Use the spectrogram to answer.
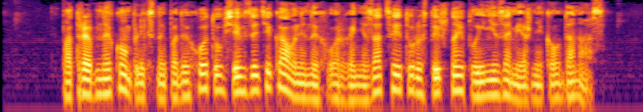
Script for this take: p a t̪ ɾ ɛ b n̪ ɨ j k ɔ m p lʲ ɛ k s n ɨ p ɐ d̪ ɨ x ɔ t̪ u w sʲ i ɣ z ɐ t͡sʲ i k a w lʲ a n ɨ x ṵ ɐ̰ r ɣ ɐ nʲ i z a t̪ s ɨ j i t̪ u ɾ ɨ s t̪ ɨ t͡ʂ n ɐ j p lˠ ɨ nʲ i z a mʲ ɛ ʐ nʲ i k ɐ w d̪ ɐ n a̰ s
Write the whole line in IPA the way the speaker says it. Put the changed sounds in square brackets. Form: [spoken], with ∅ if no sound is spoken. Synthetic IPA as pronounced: p a t̪ ɾ ɛ b n̪ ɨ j k ɔ m p lʲ ɛ k s n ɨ p ɐ d̪ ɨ x ɔ t̪ u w sʲ i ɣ z ɐ t͡sʲ i k a w lʲ [ɛ] n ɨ x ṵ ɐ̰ r ɣ ɐ nʲ i z a t̪ s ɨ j i t̪ u ɾ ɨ s t̪ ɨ t͡ʂ n ɐ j p lˠ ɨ nʲ i z a mʲ ɛ ʐ nʲ i k ɐ w d̪ ɐ n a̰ s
